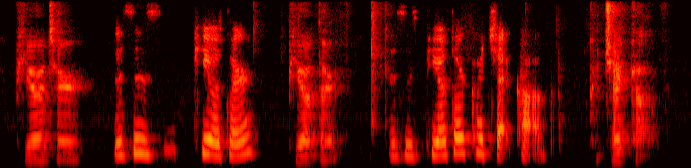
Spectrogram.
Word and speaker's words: Pyotr: Pyotr? This is Pyotr Kochetkov. Kochetkov. The pronunciation says Piotr Kochetkov.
